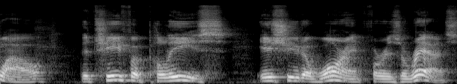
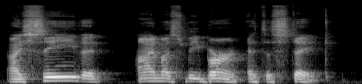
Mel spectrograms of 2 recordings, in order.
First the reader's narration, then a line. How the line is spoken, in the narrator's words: calmly told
